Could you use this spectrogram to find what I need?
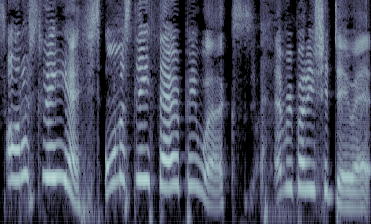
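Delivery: sudden put-on British accent, high and swooping. A couple praising therapy, one partner suddenly speaking in a British accent. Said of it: "why you're suddenly talking in a British accent".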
